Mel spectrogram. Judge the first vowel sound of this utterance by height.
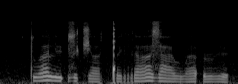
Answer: low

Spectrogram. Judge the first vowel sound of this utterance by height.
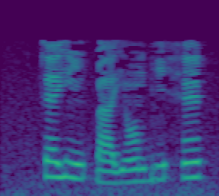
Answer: mid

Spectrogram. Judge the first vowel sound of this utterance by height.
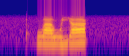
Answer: low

